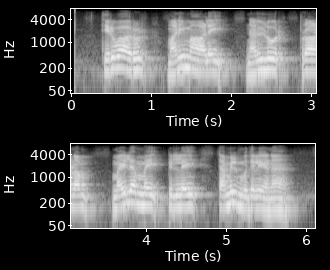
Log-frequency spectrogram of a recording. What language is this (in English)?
Tamil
